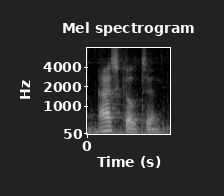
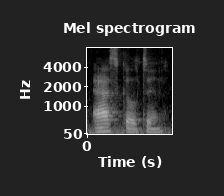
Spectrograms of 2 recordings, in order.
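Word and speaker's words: Ashkelon: leaning on his cane tell him it's uh ashkelton not askilton i found that unintentionally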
